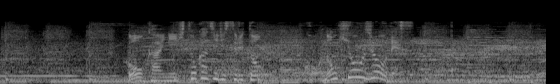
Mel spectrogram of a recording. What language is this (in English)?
Japanese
